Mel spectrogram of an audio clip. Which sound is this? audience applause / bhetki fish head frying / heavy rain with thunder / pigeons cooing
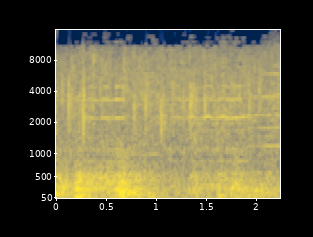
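heavy rain with thunder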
